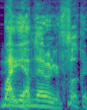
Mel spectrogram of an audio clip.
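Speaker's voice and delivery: hostile, aggressive, macho tough-guy voice. Retelling how macho guys react to a shirt: imitating macho guys. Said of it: "macho guys are like".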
